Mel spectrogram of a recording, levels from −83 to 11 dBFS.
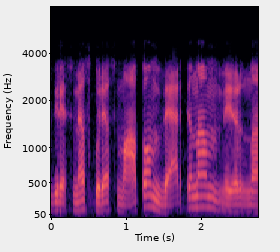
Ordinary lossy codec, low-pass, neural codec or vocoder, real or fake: Opus, 64 kbps; 7.2 kHz; none; real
